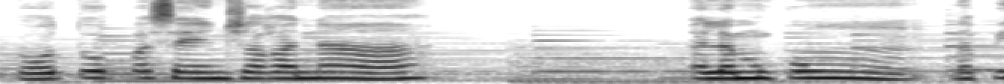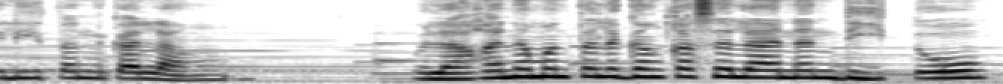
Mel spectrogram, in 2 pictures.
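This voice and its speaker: A woman's voice: on the high side, fairly even intonation, normal speed, warm tone, soft background music, lightly acted. An actress with a Filipino accent playing an anxious, guilt-ridden young woman in radio drama dialogue, fretful and pleading. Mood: remorseful.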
